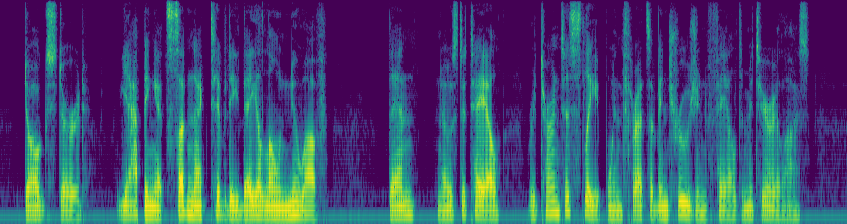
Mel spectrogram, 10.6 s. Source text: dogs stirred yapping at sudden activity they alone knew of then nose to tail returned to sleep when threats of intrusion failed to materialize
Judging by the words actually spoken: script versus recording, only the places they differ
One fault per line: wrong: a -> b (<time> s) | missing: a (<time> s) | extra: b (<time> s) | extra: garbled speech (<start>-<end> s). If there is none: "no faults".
no faults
